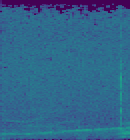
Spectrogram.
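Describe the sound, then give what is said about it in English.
An emergency vehicle siren wails faintly outside on a busy Monday morning, its tone slowly climbing as it sounds continuously, with no voices present. “Oh, and now here goes can you hear the siren?”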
